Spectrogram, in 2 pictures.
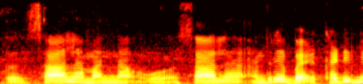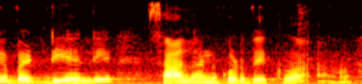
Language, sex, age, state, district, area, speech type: Kannada, female, 30-45, Karnataka, Udupi, rural, spontaneous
